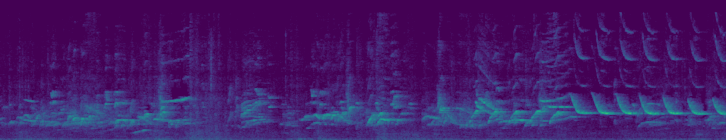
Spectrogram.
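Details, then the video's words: A canary sings a long, bright run of warbles and trills, ending in fast repeated chirping notes, high-pitched and continuous. "Canary song تغريد الكناري کەناری"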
